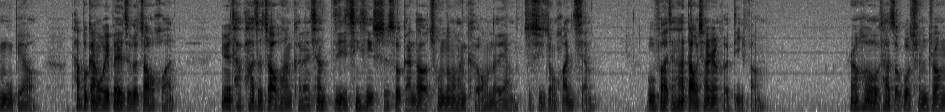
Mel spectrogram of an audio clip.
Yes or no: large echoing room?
no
